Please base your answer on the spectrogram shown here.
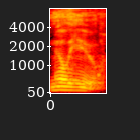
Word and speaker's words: milieu: milieu. How do you spell that?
